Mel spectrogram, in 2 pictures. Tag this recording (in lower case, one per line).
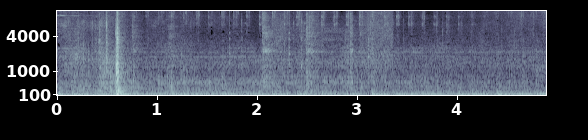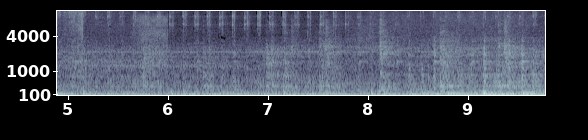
music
